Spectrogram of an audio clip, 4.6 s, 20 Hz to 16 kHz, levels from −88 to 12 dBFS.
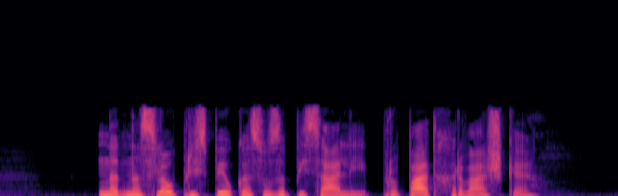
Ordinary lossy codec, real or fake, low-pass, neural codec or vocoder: MP3, 48 kbps; real; 7.2 kHz; none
